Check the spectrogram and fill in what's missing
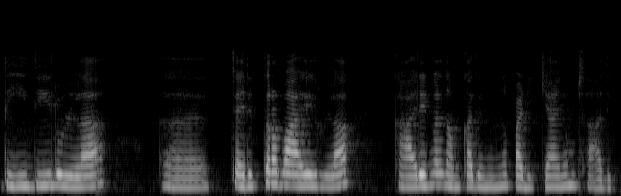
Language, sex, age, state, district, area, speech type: Malayalam, female, 18-30, Kerala, Palakkad, rural, spontaneous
